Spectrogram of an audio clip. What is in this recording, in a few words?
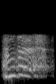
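Japanese attack position mood high; War Thunder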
